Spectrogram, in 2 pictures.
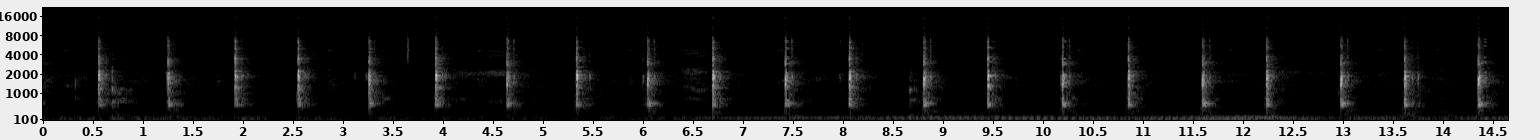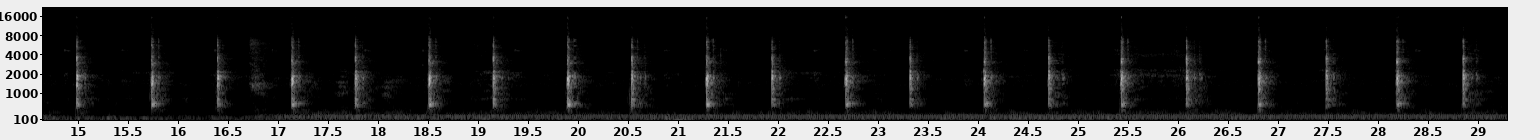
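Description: Sessions banjo wall clock's time-only brass movement ticking steadily, a little under two ticks a second.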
